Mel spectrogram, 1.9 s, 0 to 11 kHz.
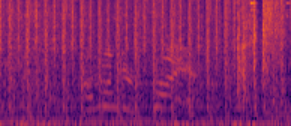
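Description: Rapid automatic gunfire in the Black Ops 7 shooter game rattles on without pause, dense and loud, with voices and game effects mixed underneath.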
